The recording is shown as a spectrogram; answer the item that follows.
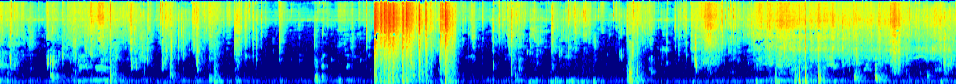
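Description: Small open fire of dry twigs crackling and popping, with a louder burst of rustling and crunching about eight seconds in.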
